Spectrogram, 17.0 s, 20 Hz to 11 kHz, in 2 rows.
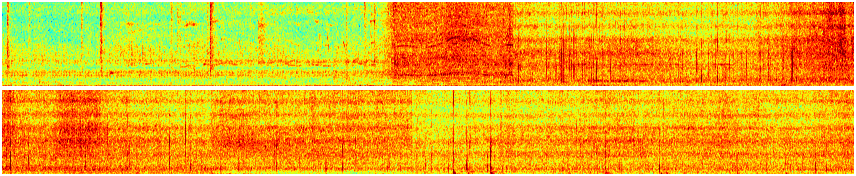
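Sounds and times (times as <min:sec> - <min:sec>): wind buffeting microphone: 0:05.1 - 0:17.0.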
